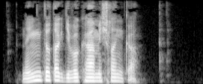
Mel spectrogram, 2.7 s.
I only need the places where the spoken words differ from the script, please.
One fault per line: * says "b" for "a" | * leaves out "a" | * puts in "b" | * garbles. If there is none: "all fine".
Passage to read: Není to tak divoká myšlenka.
all fine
